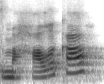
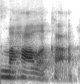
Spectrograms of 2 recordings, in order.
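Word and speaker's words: Majolica: pronouncing it correctly because when you see it it has a j in it but i think it's pronounced mahalika okay um so generally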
